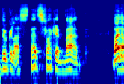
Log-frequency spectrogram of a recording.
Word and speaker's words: Douglas: I fully put it on the thing and it's pronounced Douglas.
